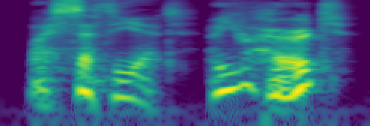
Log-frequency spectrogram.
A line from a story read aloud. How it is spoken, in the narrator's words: Ramki whispered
